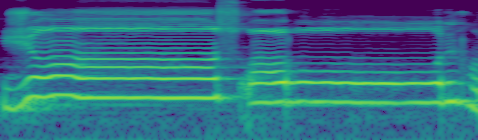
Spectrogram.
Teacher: نون ساکن کے بعد صاد آ گیا حروف اخفا میں سے تو ادھر آواز کو ناک میں چھپا کر پڑھنا ہے، یعنی اخفا کرنا ہے، ینصرون، رو کو تھوڑا سا لمبا کر دینا ہے، وہ مدہ ہے، وَلَا هُمْ يُنصَرُونَ۔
